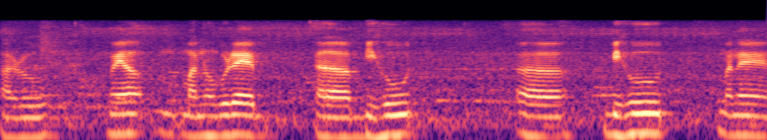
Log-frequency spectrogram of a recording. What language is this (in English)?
Assamese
